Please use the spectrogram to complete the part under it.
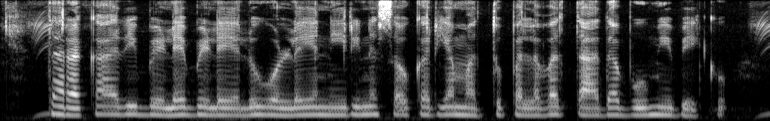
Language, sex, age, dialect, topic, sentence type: Kannada, female, 18-24, Mysore Kannada, agriculture, statement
